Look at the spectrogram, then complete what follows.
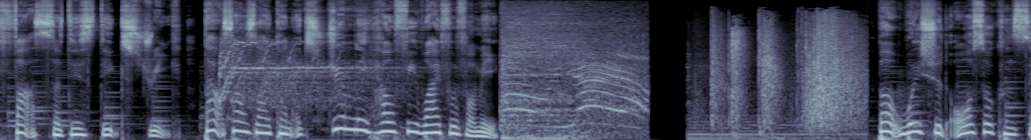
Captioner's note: slap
